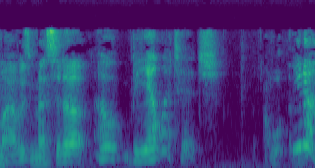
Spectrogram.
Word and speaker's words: Bjeletich: Oh, Bjeletich.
